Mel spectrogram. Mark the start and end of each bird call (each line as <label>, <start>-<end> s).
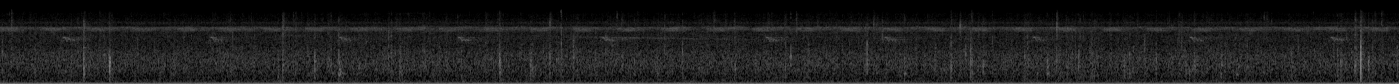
Chestnut-winged Foliage-gleaner (Dendroma erythroptera), 5.6-7.4 s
